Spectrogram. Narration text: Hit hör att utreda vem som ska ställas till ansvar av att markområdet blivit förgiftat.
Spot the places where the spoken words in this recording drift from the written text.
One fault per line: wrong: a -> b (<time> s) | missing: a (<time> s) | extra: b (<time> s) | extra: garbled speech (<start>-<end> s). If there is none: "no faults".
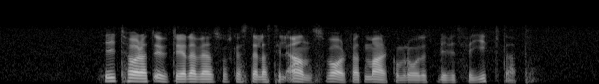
wrong: av -> för (3.5 s)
